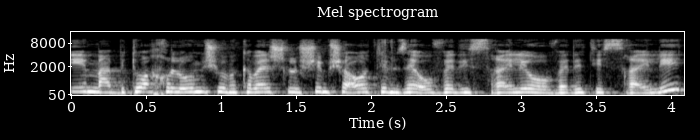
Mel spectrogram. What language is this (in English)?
Hebrew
